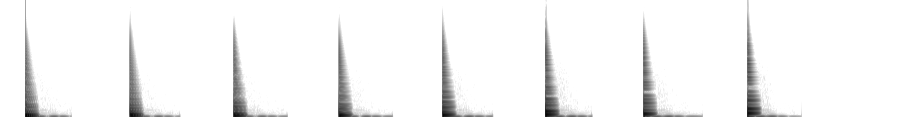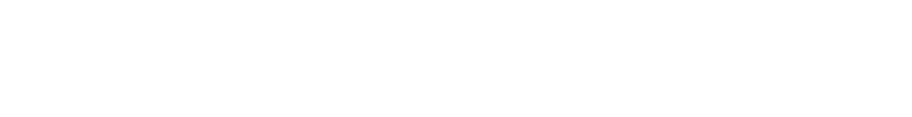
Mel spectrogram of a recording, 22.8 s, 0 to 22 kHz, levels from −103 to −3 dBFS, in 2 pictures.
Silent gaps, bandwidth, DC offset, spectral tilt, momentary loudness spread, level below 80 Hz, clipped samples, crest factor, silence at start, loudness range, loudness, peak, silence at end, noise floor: 0.89-1.62 s, 2.25-2.92 s, 3.59-4.23 s, 4.91-5.53 s, 6.16-6.81 s, 7.40-8.04 s, 8.78-9.34 s; 2.6 kHz; 0.1%; -9.5 dB/octave; 14 LU; -32 dBFS; under 0.1%; 28 dB; 0.3 s; 5 LU; -23 LUFS; 0 dBFS; 13.3 s; -57 dBFS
